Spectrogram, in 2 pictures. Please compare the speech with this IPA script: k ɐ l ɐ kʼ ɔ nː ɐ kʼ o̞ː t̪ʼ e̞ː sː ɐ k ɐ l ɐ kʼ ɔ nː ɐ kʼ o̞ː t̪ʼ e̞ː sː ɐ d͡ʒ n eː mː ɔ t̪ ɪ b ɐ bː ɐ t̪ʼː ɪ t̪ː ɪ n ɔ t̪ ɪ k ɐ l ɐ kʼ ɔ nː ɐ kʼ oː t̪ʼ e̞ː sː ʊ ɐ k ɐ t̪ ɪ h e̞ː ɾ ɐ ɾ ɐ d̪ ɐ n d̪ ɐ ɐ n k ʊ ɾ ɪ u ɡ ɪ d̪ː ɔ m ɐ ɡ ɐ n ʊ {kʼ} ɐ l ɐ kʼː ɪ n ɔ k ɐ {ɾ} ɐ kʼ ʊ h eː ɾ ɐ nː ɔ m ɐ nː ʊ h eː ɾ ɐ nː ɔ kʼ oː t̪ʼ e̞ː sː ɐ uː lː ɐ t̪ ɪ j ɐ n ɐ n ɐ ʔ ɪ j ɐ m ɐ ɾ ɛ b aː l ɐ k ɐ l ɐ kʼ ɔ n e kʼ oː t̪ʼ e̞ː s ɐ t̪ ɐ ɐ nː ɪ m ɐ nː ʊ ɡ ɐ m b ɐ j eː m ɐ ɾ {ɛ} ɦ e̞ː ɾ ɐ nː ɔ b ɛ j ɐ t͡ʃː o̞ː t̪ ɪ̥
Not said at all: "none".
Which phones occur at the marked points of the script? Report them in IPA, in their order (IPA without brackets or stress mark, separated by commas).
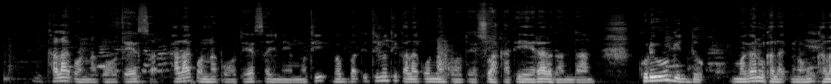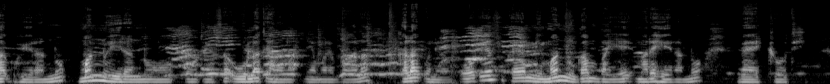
k, l, ɛ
